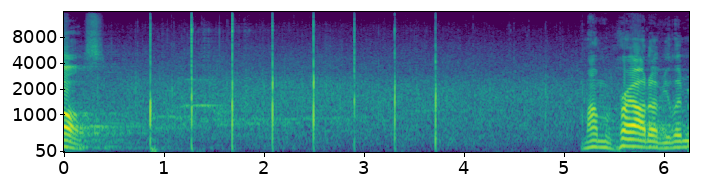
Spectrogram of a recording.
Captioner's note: applause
